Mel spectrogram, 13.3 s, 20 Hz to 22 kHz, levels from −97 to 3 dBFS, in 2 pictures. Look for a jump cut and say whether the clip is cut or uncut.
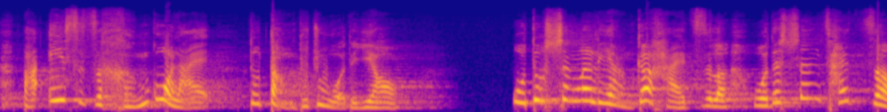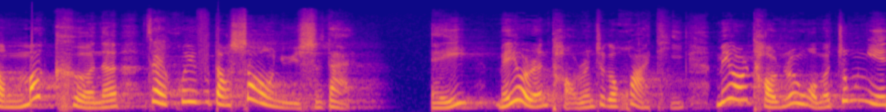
uncut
